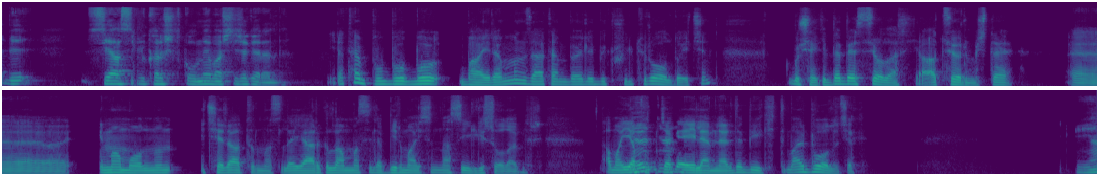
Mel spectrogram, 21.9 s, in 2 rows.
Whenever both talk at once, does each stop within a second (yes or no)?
yes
